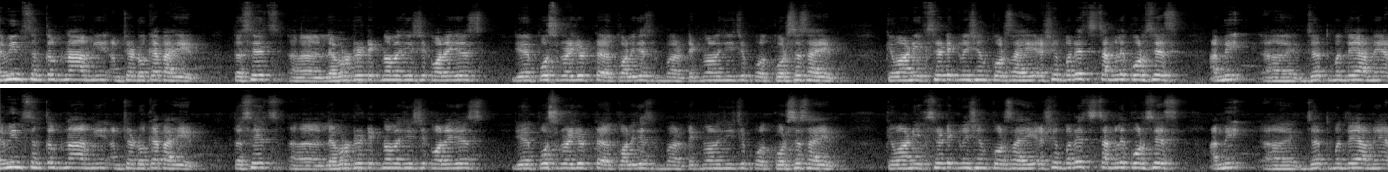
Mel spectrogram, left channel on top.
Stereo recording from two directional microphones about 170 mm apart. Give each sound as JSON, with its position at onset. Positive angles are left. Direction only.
{"t": 0.1, "sound": "a man's voice", "side_deg": 5}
